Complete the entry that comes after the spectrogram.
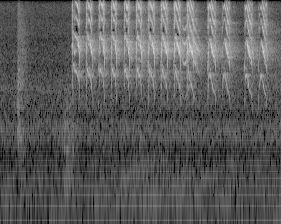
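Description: A bird outside calling loudly in a fast series of sharp, falling notes, about four or five a second, starting about a second and a half in and keeping on without a break.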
